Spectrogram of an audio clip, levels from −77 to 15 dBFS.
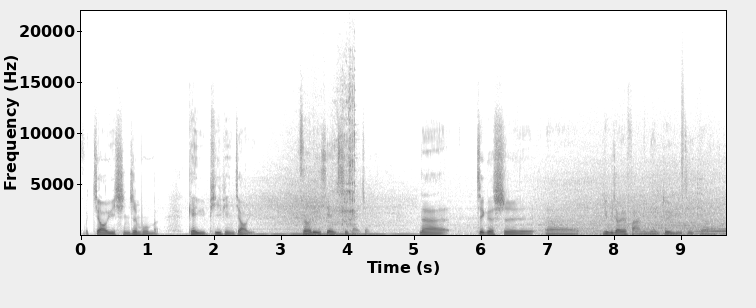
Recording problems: traffic noise; noticeable; throughout; 10 dB below the speech
clattering dishes; noticeable; at 4 s; peak 4 dB below the speech

